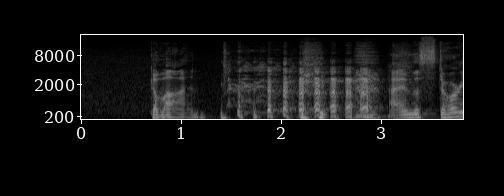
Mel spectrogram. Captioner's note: laughs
